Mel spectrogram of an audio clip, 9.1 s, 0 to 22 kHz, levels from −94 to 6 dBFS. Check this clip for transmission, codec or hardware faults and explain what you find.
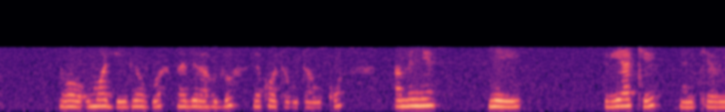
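Two noise-suppression faults are present, one running through the whole clip and one hitting the speech briefly.

Noise suppressor artifacts, throughout: the suppressor pulls steady-noise bands down by about 16 dB frame by frame, so the room noise dips between phrases and swells under speech.

Speech cut by the noise suppressor, 2.76–2.99 s and 3.52–3.83 s: the suppressor mistook speech for noise, dropping it about 8 dB then 13 dB, leaving roughly a tenth of a second swallowed each time.

The room noise sits about 16 dB under the speech, and the G.711 A-law telephone coding at 64 kbps cuts everything above 3.8 kHz.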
